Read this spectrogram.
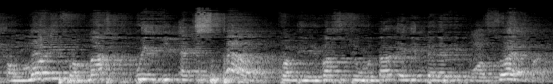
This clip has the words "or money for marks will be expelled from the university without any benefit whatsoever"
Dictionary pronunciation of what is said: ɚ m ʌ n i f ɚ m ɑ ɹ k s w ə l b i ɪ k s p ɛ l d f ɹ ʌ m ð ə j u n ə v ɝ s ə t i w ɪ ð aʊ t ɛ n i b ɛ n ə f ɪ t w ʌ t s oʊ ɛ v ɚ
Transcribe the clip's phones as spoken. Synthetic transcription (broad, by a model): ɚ m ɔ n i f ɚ m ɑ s w ə l b i ɪ k s p ɛ l d f ɹ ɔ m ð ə j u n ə v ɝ s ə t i w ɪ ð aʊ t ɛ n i b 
